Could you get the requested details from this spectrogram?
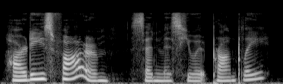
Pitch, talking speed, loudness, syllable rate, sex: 210 Hz, 125 wpm, -16 LUFS, 4.0 syllables/s, female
